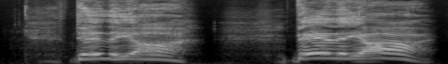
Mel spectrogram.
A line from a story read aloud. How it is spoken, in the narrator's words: was screaming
